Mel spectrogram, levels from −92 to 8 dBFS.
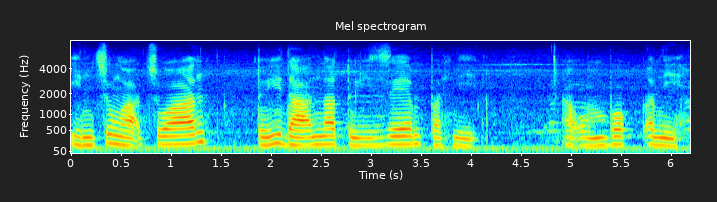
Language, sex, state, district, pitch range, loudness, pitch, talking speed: Mizo, female, Mizoram, Aizawl, 145-175 Hz, -18 LUFS, 160 Hz, 105 wpm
